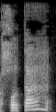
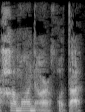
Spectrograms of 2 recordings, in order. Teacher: It's the pronunciation of the Spanish J, and it's only it's in front of certain vowels, and you hear it more in Castilian Spanish. It's voiceless uvular, and it occurs at the middle or back of the soft palate. Um, and then a voiceless uvular fricative is common in some parts of Spain.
